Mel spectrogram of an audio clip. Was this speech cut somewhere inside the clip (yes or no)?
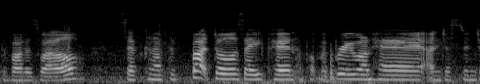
no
